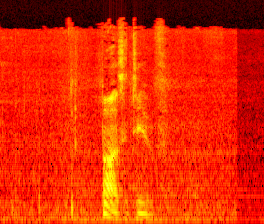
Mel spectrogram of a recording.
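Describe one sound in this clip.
A young man speaks briefly up close.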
